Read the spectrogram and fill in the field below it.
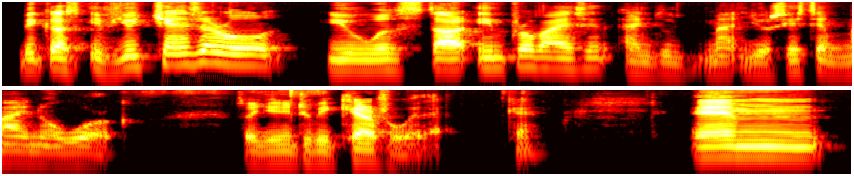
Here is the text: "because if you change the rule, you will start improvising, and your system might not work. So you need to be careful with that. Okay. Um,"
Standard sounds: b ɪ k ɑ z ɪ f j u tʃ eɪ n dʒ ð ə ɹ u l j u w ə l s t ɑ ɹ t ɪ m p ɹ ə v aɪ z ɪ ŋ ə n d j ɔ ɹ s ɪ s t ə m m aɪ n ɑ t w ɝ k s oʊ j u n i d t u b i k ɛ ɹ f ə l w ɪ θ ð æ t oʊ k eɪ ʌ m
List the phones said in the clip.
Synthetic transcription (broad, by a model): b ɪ k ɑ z ɪ f j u tʃ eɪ n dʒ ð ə ɹ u l j u w ə l s t ɑ ɹ t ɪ m p ɹ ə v aɪ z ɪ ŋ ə n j j ɔ ɹ s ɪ s t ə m m aɪ n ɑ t w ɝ k s oʊ j u n i d t u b i k ɛ ɹ f ə l w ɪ ð æ t oʊ k eɪ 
